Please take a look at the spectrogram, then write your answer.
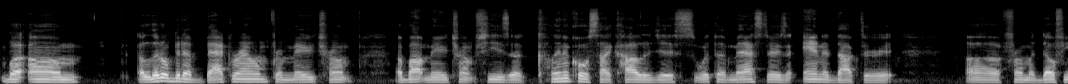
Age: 20-39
